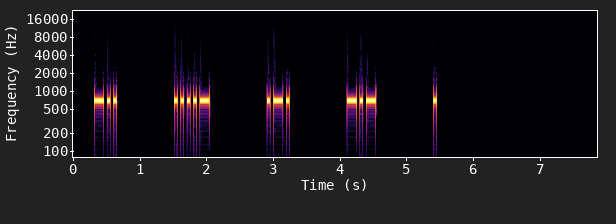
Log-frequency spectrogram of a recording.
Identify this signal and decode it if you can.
Morse code, heard as a keyed tone, about 25 wpm, spaced as for 9 wpm, 700 Hz. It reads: D4RKE
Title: USA Call Signs - 6 Characters - 6x Character Spacing - 25wpm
